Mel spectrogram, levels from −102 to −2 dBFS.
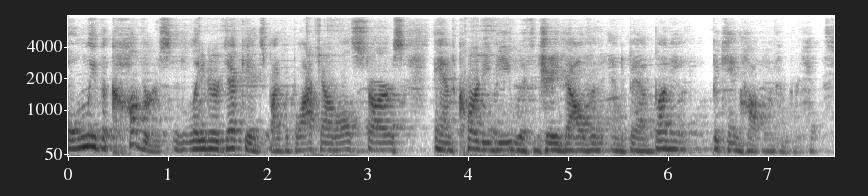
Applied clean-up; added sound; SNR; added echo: neural separator model SepFormer DNS4.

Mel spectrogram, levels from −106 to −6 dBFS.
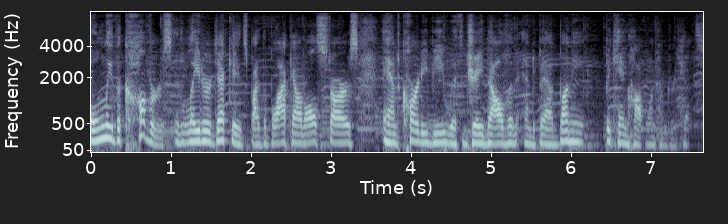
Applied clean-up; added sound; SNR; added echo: none; none; none; none.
